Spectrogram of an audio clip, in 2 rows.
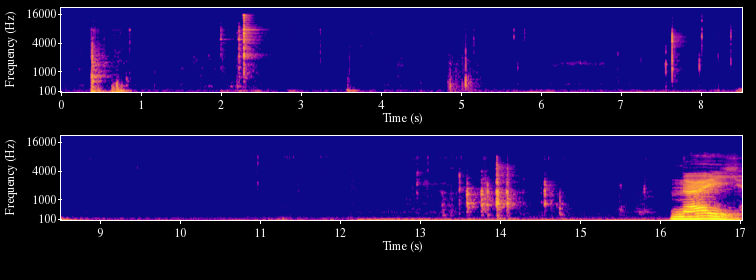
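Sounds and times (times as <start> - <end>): small parts clicking and scraping: 10.8 - 12.2.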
